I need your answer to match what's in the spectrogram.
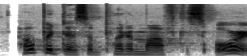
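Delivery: plain reading voice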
